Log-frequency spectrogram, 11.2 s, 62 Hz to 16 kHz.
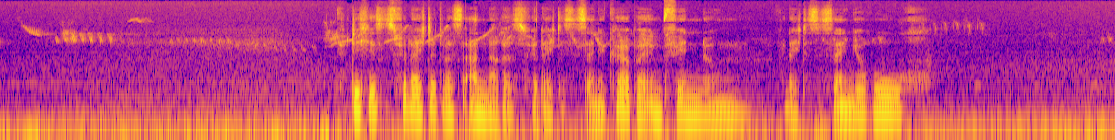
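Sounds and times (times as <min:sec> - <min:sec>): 
small birds chirping and trilling outdoors on a terrace: 0:00.0 - 0:11.1
steady low outdoor rumble: 0:00.0 - 0:11.1
speech: 0:03.5 - 0:09.3.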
